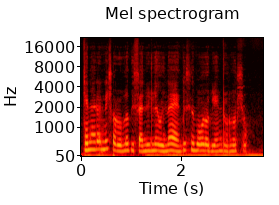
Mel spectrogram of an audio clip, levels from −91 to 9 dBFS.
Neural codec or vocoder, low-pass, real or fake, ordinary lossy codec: codec, 44.1 kHz, 1.7 kbps, Pupu-Codec; none; fake; none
